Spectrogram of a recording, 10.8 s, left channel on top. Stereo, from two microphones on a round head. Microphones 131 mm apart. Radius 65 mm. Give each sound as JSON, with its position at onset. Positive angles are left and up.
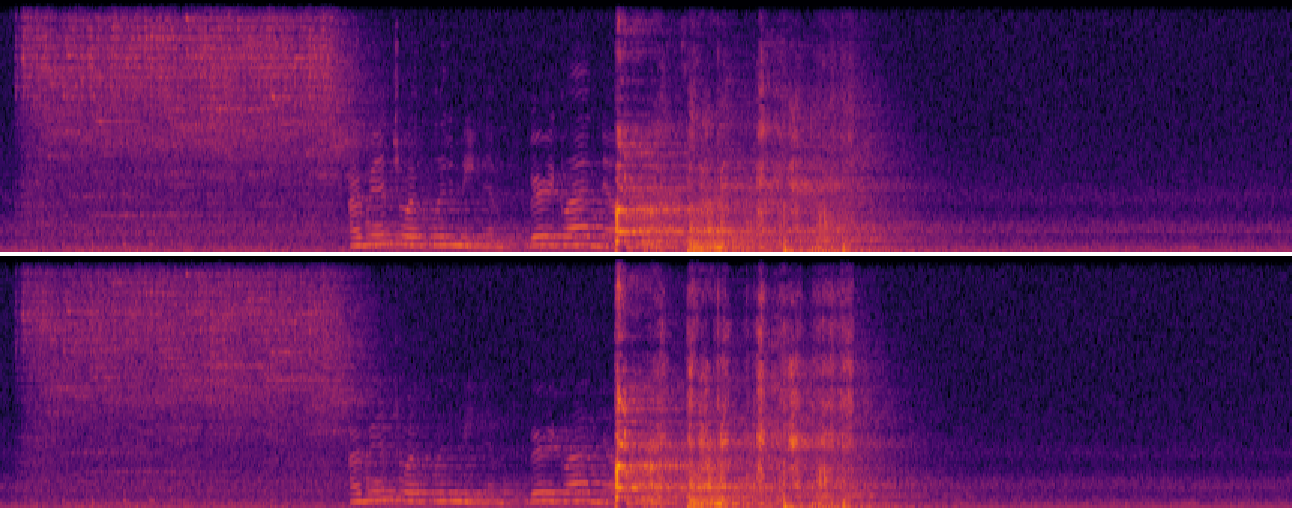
{"t": 0.1, "sound": "a bird", "side_deg": 15, "distance_m": 6.0}
{"t": 2.9, "sound": "a woman speaking", "side_deg": 70, "distance_m": 2.5}
{"t": 5.1, "sound": "a dog barking", "side_deg": -60, "distance_m": 1.6}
